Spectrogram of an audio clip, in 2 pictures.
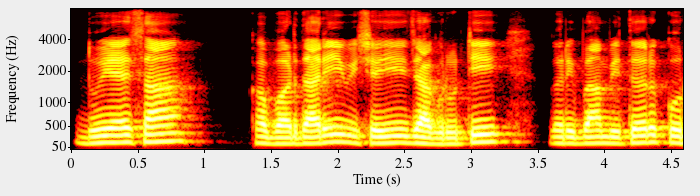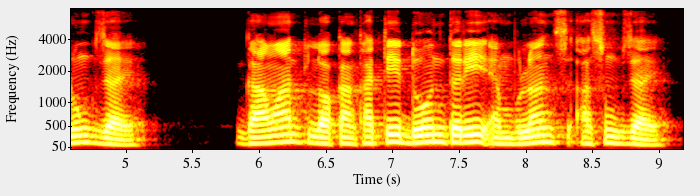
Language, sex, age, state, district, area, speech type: Goan Konkani, male, 30-45, Goa, Canacona, rural, spontaneous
